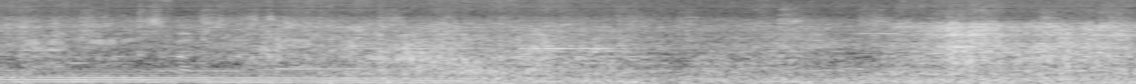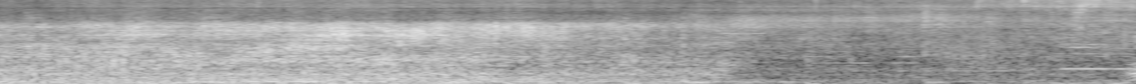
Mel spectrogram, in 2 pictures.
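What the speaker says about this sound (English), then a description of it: "End it with the float plane." A float plane flying near an island fishing spot, its propeller engine droning loud and steady with a rough broadband roar that drops off toward the end.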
